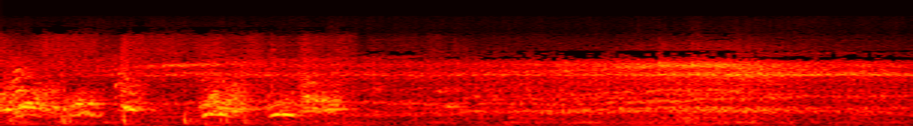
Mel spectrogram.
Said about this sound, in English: The big husky slowly circled, searching for the scent. Then, where a branch trail, now hidden by the snow, turned to the left, the big dog stopped and barked.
